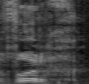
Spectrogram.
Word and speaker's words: vrh: quanto no alfabeto cirílico, é o uso do R com uma vogal R. Então a gente tem, por exemplo, bagagem é pronunciado prtljag. A palavra topo, cume, é pronunciado vrh. E a palavra magro é pronunciado mršav. Meramente coloca-se o R e a gente já sabe que esse R é o núcleo da sílaba.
